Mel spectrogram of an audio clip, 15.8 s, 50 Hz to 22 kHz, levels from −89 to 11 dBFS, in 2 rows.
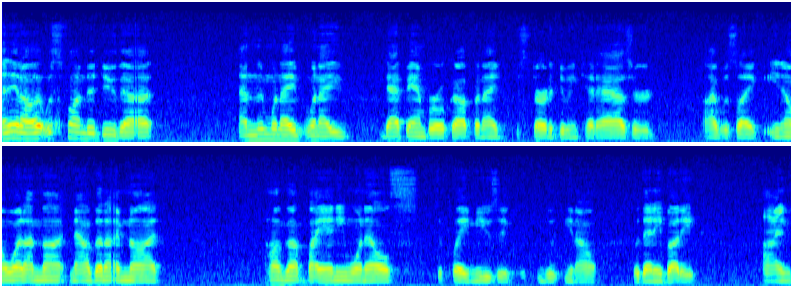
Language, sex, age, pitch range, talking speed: English, male, 30-49, 105-120 Hz, 195 wpm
